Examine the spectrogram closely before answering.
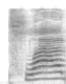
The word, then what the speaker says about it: plaid: for this a sound an example is plaid so be careful of the spelling AI we also have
